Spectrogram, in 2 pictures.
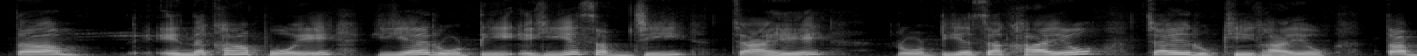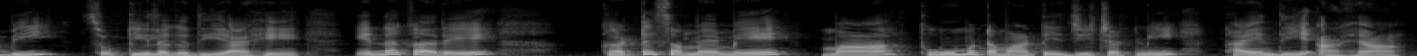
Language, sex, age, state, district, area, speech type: Sindhi, female, 30-45, Delhi, South Delhi, urban, spontaneous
